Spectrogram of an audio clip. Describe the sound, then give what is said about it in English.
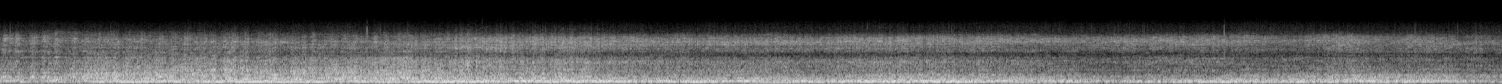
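Airplane engines roar loudly and steadily for the whole stretch, a dense, droning rumble with a low throb and a hissing wash on top, as if the craft is revving up for takeoff. “You take off and I'll follow you.”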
